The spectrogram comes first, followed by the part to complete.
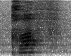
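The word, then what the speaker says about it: ق: Una se pronuncia con qaf y la otra se pronuncia con kaf. Una es qaf y la otra es kaf. No sé si notan que la pronunciación de esta es más atrás en la garganta, ¿verdad? Qa, qa, qa.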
